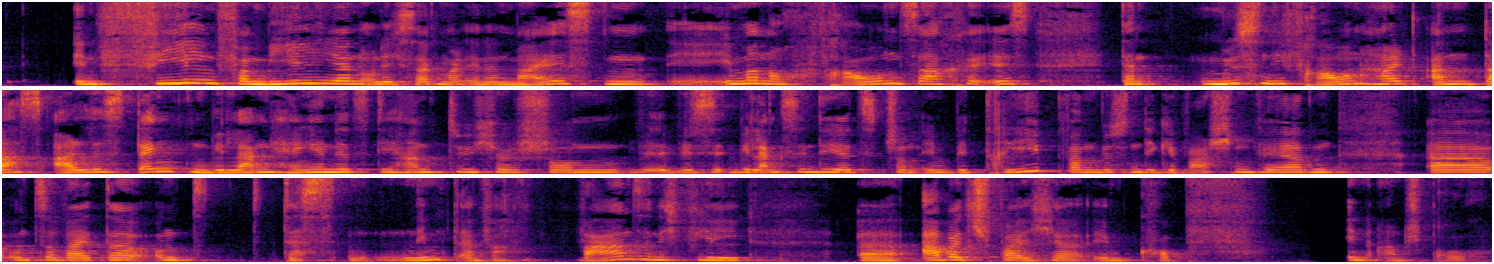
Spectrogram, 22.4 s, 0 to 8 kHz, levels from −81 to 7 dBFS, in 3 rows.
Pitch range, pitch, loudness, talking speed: 210-240 Hz, 225 Hz, -17 LUFS, 165 wpm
